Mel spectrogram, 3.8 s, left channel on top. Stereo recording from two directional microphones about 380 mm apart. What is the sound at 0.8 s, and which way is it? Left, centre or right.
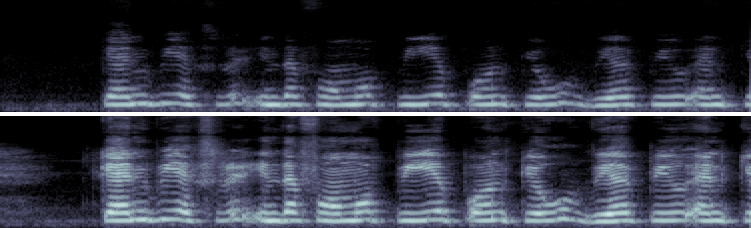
Speech, centre.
